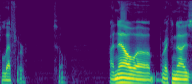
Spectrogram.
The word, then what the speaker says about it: Loeffler: The administrator's last name is pronounced Leler.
